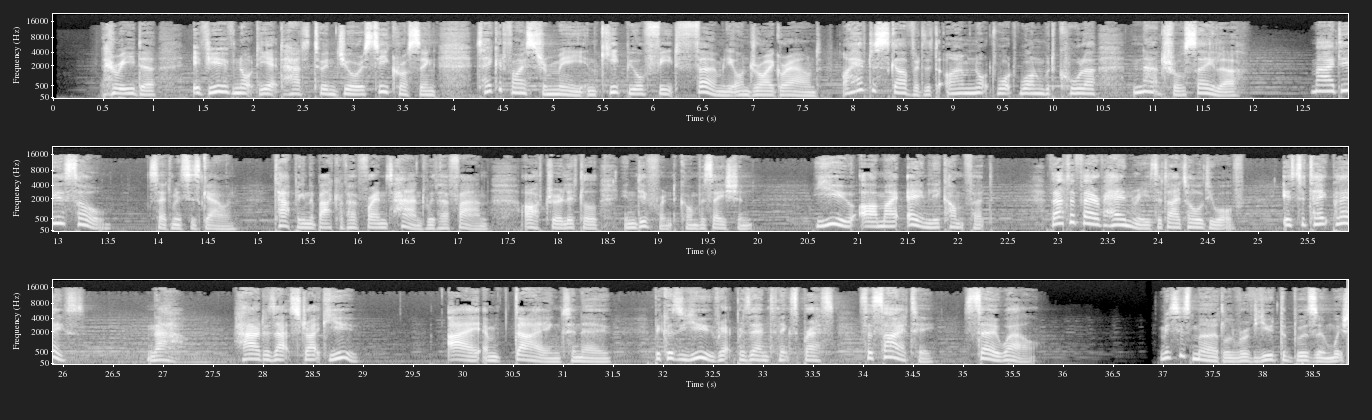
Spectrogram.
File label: audiobook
